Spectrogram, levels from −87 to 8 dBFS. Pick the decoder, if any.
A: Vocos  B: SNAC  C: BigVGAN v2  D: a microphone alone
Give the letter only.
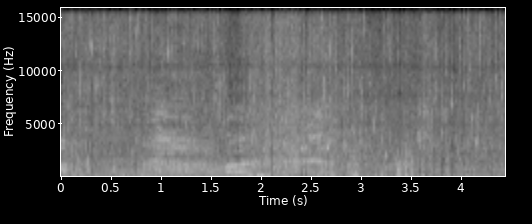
D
